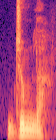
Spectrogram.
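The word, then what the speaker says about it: جملة: Sentence is called jumla in Arabic. Jumlatun, but we will pronounce it jumla. So last letter is not pronounced.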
